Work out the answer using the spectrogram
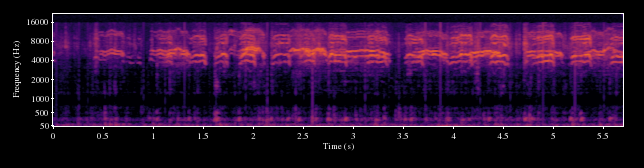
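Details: Wild pigeon nestlings begging in a nest box as their mother feeds them: rapid, continuous high squeaky peeps with thin overtones, layered over a steady low hum and soft shuffling.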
